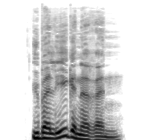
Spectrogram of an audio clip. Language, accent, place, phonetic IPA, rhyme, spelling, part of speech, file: German, Germany, Berlin, [ˌyːbɐˈleːɡənəʁən], -eːɡənəʁən, überlegeneren, adjective, De-überlegeneren.ogg
- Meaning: inflection of überlegen: 1. strong genitive masculine/neuter singular comparative degree 2. weak/mixed genitive/dative all-gender singular comparative degree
